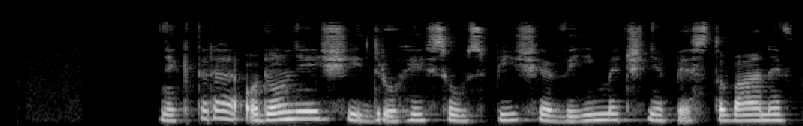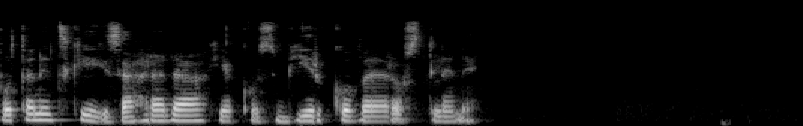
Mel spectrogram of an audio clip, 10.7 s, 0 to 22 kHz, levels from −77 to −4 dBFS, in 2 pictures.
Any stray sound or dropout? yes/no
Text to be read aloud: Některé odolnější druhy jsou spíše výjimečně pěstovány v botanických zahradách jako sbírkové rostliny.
no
